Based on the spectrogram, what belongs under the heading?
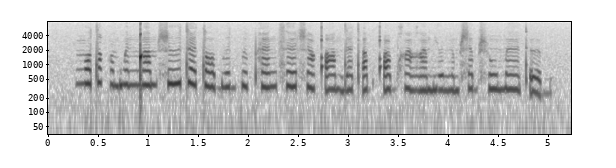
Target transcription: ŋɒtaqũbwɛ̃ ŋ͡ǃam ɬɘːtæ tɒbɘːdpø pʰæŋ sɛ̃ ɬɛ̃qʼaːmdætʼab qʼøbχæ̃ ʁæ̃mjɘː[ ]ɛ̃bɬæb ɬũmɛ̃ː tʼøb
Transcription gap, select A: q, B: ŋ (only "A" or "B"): B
